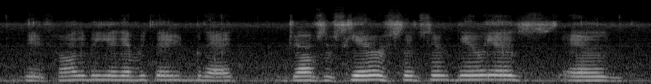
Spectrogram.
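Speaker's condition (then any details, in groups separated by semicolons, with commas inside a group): Spinal muscular atrophy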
